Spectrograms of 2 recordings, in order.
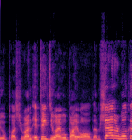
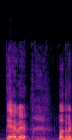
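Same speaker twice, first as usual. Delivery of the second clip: ordinary talk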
